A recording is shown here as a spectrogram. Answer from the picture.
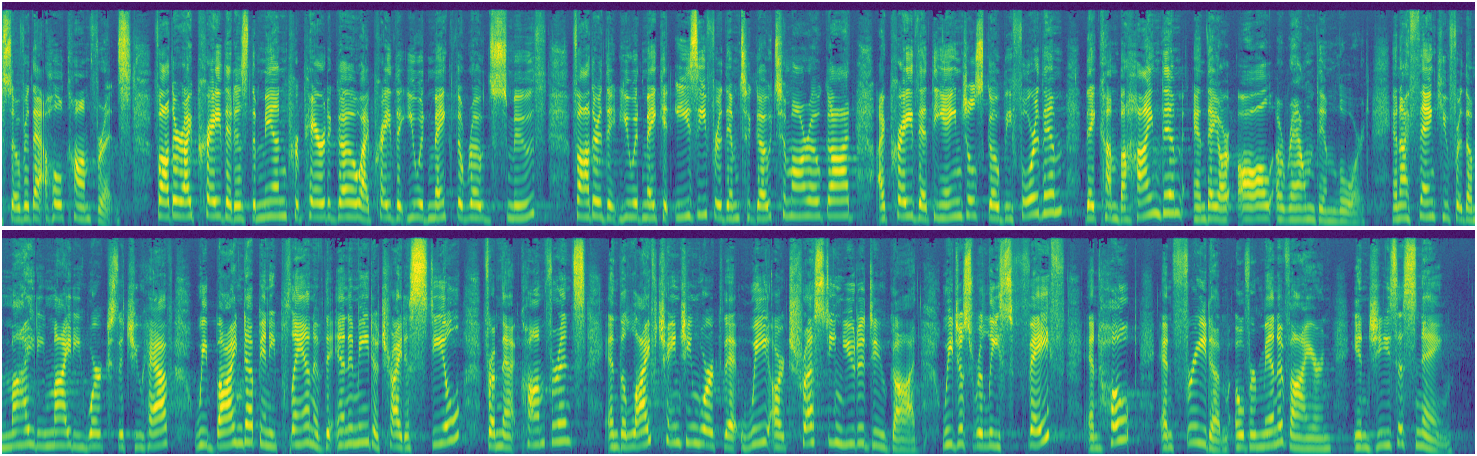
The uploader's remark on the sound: Recorded live during our Wednesday night service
